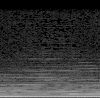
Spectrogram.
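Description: Harmonium holding one steady drone note, rich in overtones.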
